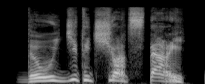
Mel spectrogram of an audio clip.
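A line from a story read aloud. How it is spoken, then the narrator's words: Growl. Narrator (Russian): зарычал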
